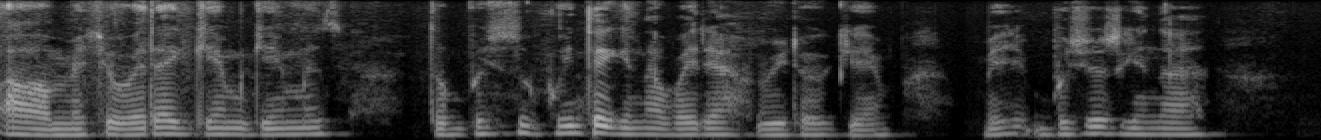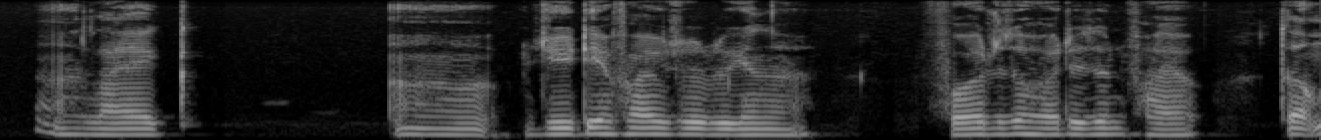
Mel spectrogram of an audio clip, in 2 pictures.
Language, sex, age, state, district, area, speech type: Kashmiri, male, 18-30, Jammu and Kashmir, Baramulla, rural, spontaneous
